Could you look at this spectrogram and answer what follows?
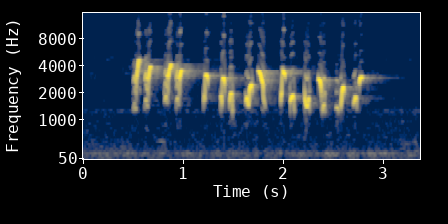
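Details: Red-whiskered bulbul lure call for trapping: a quick, jumbled string of about a dozen bright, scratchy chirps rising and falling, delivered in under three seconds.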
